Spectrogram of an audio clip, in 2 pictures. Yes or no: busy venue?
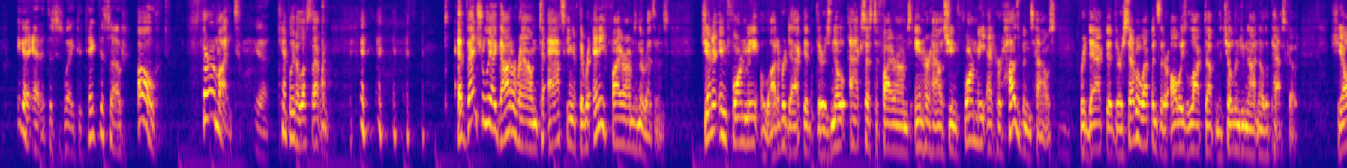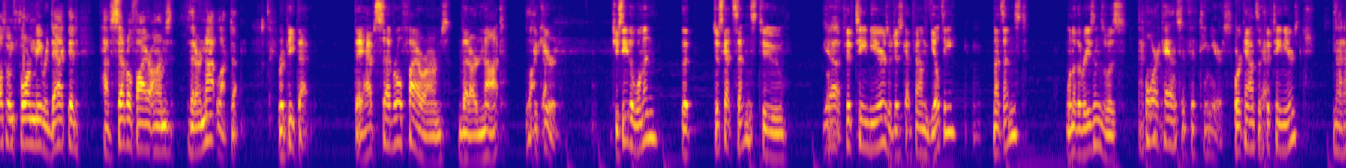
no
